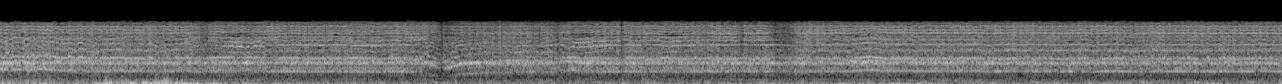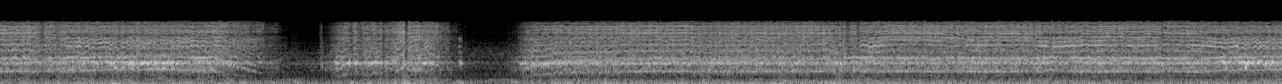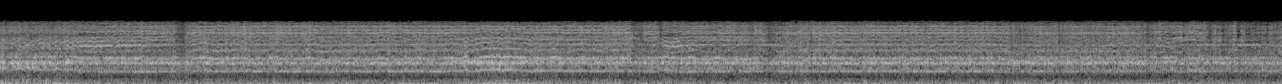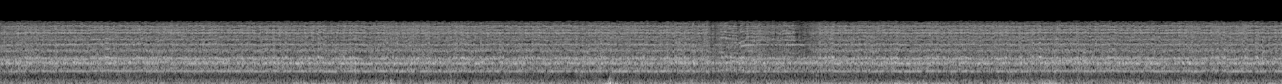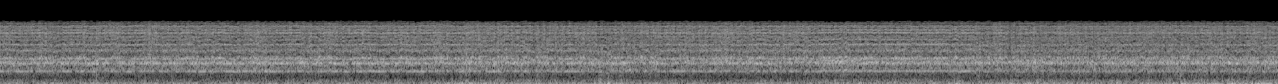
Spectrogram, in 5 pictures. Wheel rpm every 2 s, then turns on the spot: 160, 160, 140, 160, 160, 160, 160, 80, 50, 140, 160, 160, 160, 160, 160, 160, 160, 160, 160, 160, 160, 170, 160, 160, 160, 160, 160, 160, 160, 160, 160, 160.
none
